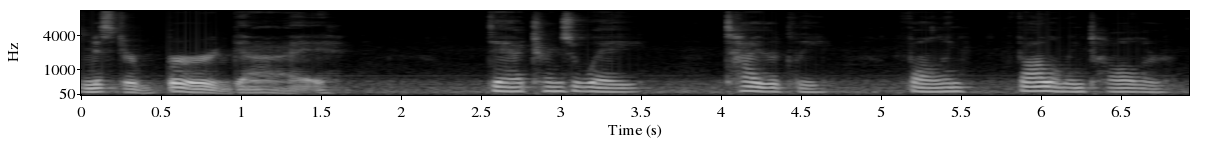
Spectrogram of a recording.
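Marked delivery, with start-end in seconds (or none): 0.0-1.6 slow, low mocking repeat; low sneer. A narrator's reading. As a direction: sneer it under the breath.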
